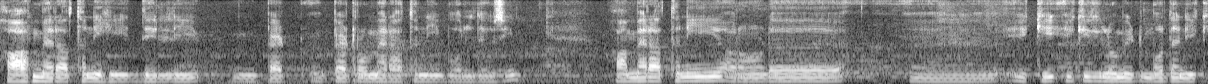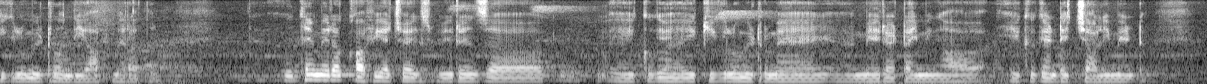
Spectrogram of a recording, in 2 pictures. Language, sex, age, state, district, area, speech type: Dogri, male, 30-45, Jammu and Kashmir, Kathua, rural, spontaneous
